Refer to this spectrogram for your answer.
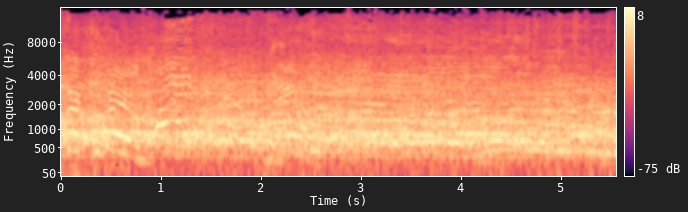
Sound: audience yells and boos

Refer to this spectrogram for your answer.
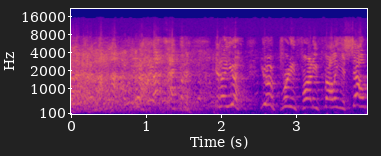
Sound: laughs

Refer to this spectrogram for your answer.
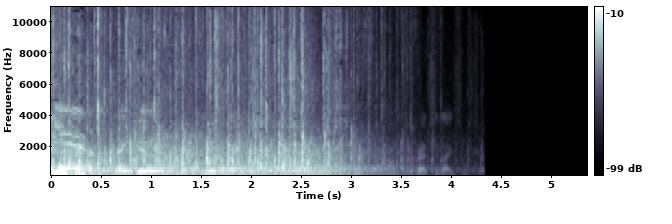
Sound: audience applauds

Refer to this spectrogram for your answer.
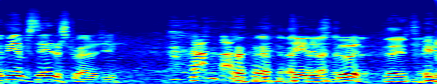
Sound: laughs

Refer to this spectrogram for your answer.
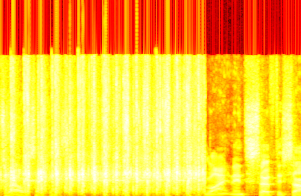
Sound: ice shaking

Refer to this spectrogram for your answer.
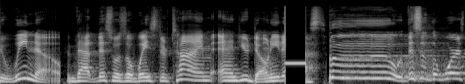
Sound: beep

